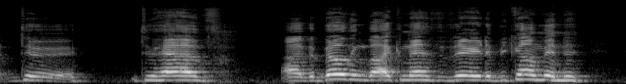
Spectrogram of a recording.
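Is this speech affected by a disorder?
Yes: cerebral palsy; difficult to talk.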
